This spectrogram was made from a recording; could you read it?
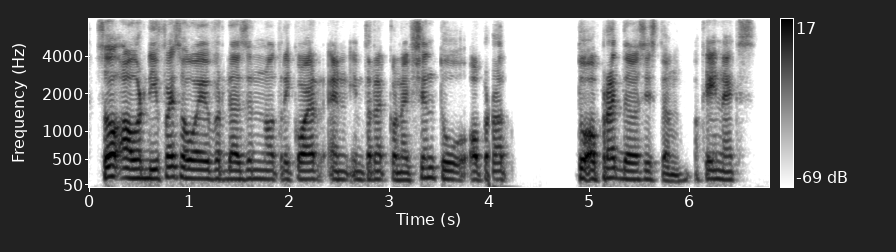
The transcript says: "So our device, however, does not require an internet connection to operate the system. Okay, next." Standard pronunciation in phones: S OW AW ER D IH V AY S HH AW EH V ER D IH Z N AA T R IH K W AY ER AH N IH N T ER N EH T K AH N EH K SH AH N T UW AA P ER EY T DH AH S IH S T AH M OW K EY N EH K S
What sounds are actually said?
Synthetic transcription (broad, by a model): S OW AW ER D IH F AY S HH AW EH V ER D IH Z N AA T R IH K W AY ER AH N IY N T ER N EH T K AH N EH K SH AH N T UW AA P ER EY T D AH S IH S T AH M OW K EY N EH K S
